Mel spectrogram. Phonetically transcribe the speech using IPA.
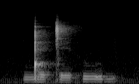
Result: ŋ͡ǃɛǀeθub

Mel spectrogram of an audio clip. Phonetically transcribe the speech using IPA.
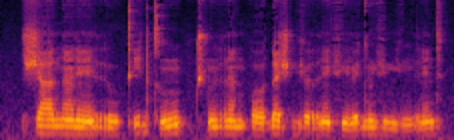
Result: ʃanã ɾɛ̃ rukʼid kʼũ | t͡ʃʼũrãnpɔɗaʃ bʲɔrɛ̃fʲə̃ɾød ũvʲəmʲøŋrɛ̃d

